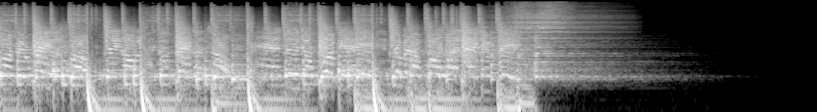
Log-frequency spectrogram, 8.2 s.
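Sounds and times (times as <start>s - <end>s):
phonk music: 0.0s - 6.5s.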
